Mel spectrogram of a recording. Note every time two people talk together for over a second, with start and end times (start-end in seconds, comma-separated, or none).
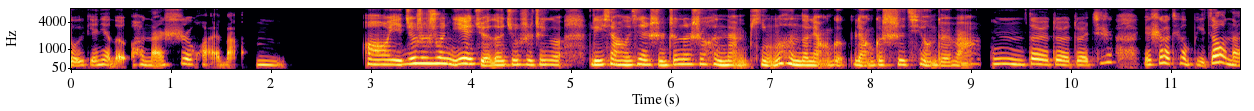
none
